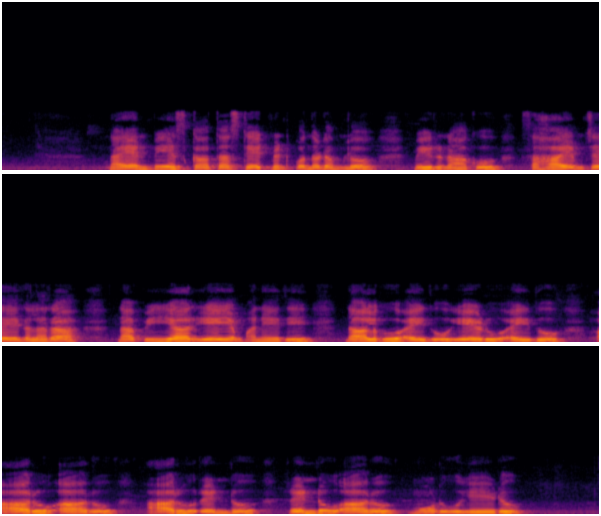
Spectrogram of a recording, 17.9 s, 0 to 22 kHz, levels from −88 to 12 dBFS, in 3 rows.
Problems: constant background noise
